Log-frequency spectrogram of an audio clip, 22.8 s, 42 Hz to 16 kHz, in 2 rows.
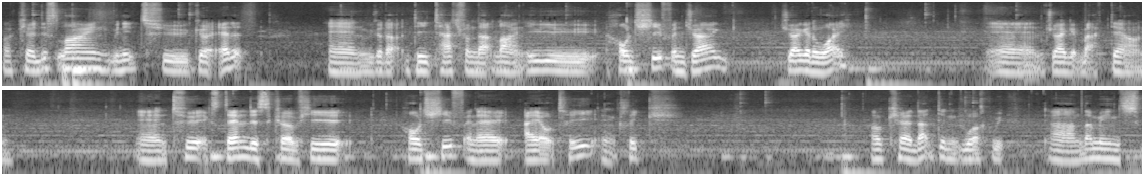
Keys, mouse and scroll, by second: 0.2-13.5 drag, 18.7 alt+shift+click, 22.2-22.6 scroll up 1.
